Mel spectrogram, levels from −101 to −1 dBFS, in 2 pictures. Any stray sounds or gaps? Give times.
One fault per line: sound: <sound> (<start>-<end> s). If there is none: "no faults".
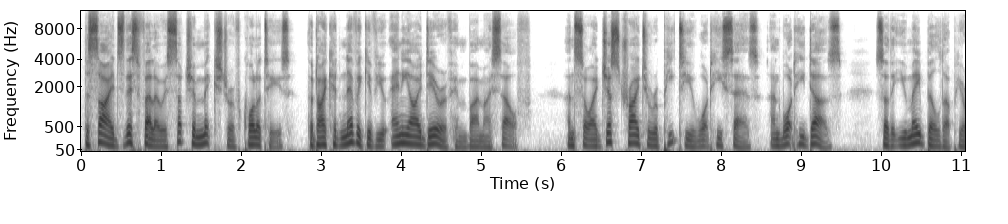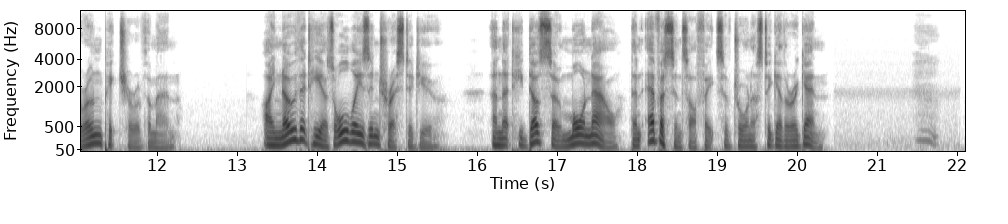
sound: breath (21.4-21.8 s)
